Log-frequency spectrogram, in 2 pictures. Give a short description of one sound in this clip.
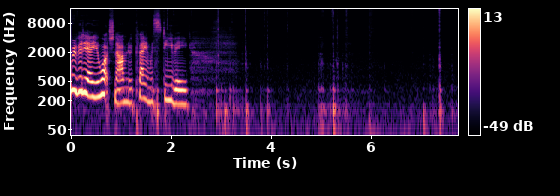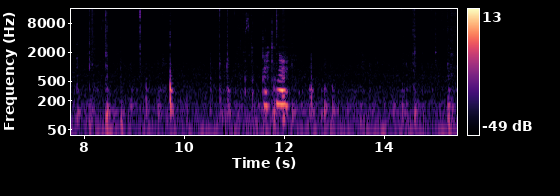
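Paper rustles and crinkles softly under fingers close by.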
